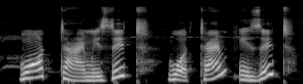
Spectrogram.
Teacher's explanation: ఒక ఫ్రెండ్లీ మేనర్గా మాట్లాడేటప్పుడు మనము WH క్వశ్చన్స్లో మనం రేజింగ్ టోన్ యూస్ చేస్తాం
